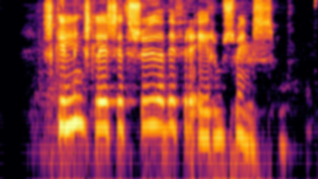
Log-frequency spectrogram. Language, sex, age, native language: Icelandic, female, 40-49, Icelandic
